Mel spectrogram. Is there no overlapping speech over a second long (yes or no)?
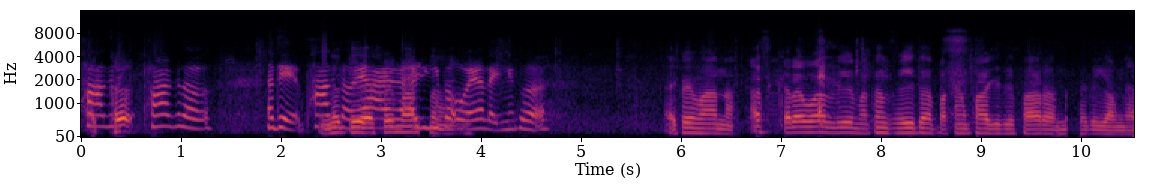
no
